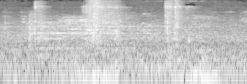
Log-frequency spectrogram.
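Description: Footsteps crunching on a dirt path with dry leaves, about one step every half to three quarters of a second at a walking pace, over a low rumble.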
